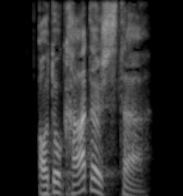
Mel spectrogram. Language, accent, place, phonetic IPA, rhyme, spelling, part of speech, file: German, Germany, Berlin, [aʊ̯toˈkʁaːtɪʃstɐ], -aːtɪʃstɐ, autokratischster, adjective, De-autokratischster.ogg
- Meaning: inflection of autokratisch: 1. strong/mixed nominative masculine singular superlative degree 2. strong genitive/dative feminine singular superlative degree 3. strong genitive plural superlative degree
